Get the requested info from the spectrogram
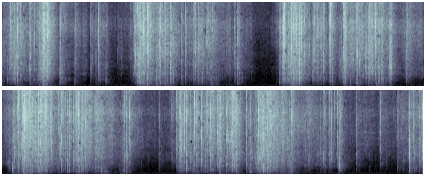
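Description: Small clear plastic bags of round diamond-painting drills crinkling as they are handled and turned over one after another, in a string of bursts with brief pauses.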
